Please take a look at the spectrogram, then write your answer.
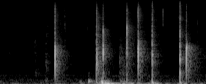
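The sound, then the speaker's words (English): Several sharp hand claps in an uneven rhythm, a single clap followed by a quicker run of four or five, bright and fairly loud, with no voices. “Love the clap.”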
